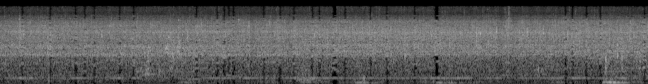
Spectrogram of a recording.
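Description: Steady sizzling hiss from the stove, with a few soft low thuds as soaked basmati rice is scooped from a plastic bowl into a pot of boiling salted water.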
